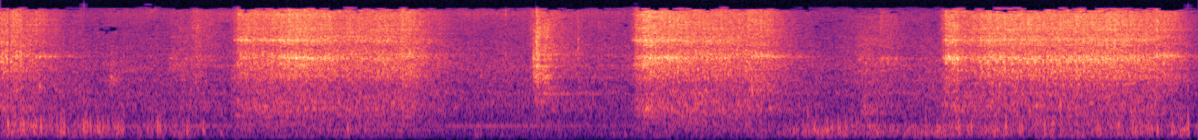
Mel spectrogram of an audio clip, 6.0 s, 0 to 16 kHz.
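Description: EP07 electric locomotive approaching on the line, a steady low rumble of the locomotive running on the rails, with a high hiss that swells and drops away about every second.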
